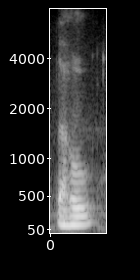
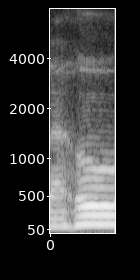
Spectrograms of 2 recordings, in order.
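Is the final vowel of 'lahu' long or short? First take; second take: short; long. First: The final vowel is short. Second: The final vowel is lengthened. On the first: The sound may be too faint. The speaker calls it wrong. "Kalau dibaca pendek" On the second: The sound is clearer. The speaker calls it right. "loh agak jelas ya"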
